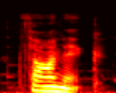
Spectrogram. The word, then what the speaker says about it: chthonic: know what is it it's Sonic the CH is silent why would I was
